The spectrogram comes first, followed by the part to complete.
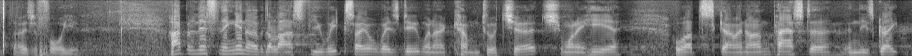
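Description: A man with a British accent speaks at a moderate pace in a fairly high pitch, with ordinary pitch variation. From England. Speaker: visiting preacher. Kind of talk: sermon. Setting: church with congregation. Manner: humorous, jokes with audience.

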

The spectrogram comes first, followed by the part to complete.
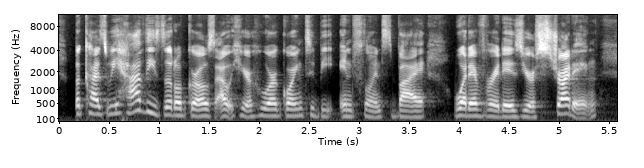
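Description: The recording is very clean, with a silent background, and features a woman with a plain, everyday voice. She speaks at a fairly quick pace with a fairly low pitch and ordinary pitch variation. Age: 40s. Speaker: celebrity makeup artist. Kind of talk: casual chat.

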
